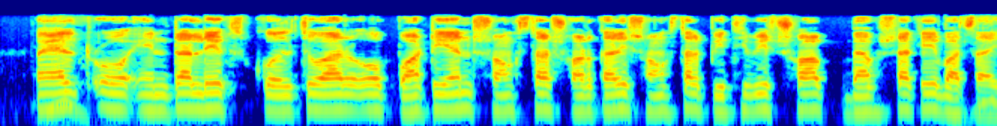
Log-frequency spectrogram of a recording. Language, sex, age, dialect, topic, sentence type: Bengali, male, 18-24, Northern/Varendri, banking, statement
